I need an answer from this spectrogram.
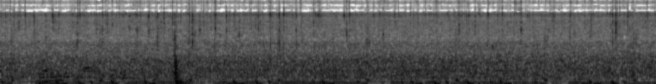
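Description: Steady heavy rain falling, with scattered sharp drop hits close by.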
